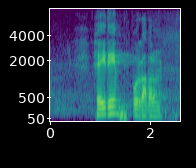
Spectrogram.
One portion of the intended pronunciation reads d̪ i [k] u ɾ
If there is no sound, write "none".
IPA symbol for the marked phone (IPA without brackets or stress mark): p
